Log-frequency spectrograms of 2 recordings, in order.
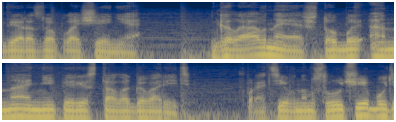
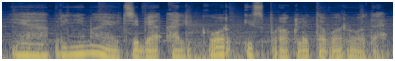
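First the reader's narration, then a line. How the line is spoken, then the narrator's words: Whispered. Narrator (Russian): прошептала смерть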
